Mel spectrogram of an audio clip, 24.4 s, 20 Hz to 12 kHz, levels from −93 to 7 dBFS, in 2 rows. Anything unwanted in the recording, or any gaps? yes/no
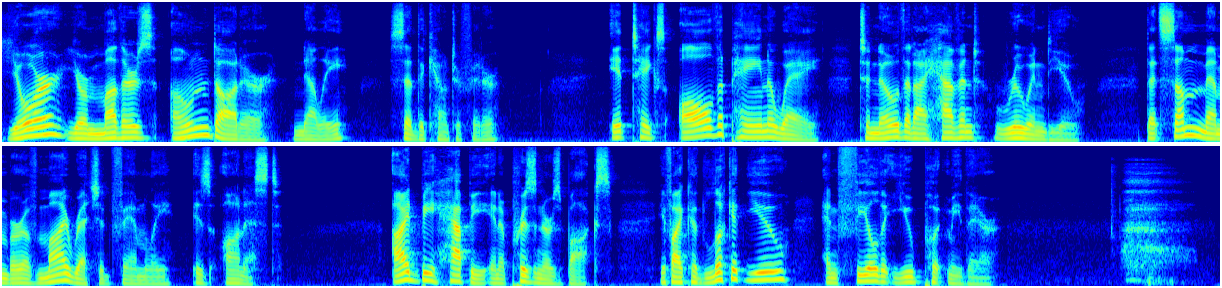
yes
